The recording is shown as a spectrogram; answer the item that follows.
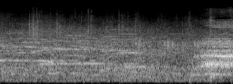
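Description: Spectators' voices in a gym, with one long drawn-out shout held at a steady pitch for most of the time, as a shot putter winds up in the circle.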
